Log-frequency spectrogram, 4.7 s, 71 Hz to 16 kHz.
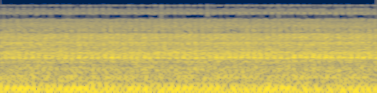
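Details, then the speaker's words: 160 motorcycle engine at idle: light fast tapping about three times a second over the engine; a loose ignition coil rattling, not the engine or valves. "Ó o problema onde é que tá aqui, ó. Não é motor não, viu?"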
